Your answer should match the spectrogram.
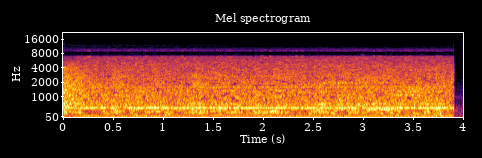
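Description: Steady static-like noise with a steady hum under it, cutting in and ending abruptly.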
